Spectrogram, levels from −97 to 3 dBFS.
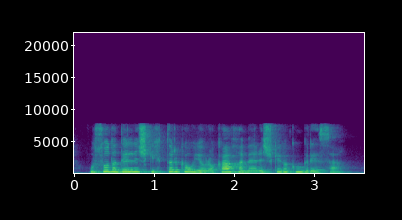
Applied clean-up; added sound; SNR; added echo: none; none; none; none.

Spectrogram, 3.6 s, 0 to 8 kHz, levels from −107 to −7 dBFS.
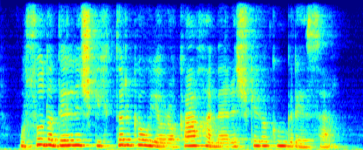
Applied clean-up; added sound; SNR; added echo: none; none; none; reverberation time 0.2 s.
